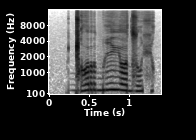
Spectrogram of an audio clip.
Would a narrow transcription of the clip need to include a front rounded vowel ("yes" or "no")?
no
